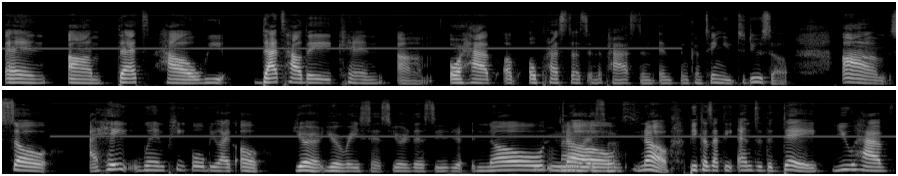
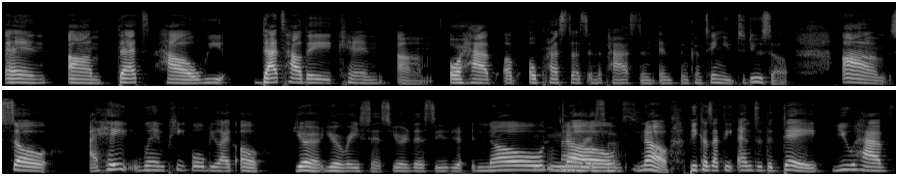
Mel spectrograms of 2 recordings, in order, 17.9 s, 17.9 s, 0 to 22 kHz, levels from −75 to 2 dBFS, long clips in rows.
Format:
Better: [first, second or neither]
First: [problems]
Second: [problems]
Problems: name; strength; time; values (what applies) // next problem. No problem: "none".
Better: second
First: high-pitched whine; noticeable; until 7 s and from 9.5 s on; 2 kHz, 20 dB below the speech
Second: none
